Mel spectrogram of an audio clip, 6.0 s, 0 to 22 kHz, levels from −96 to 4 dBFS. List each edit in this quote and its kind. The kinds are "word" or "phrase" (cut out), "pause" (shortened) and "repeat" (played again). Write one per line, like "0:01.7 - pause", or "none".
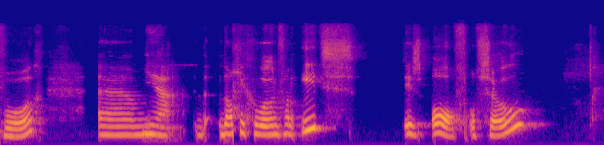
0:02.3 - word
0:04.0 - word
